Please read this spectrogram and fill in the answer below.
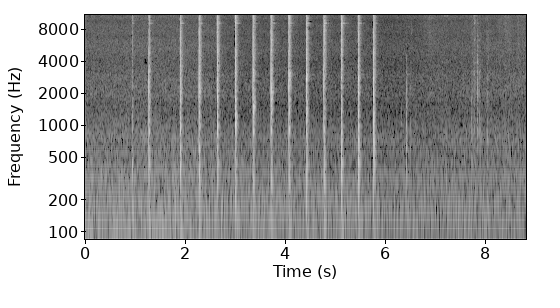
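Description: A hammer striking a wooden board laid on log stumps: about fourteen sharp, evenly spaced blows, roughly three a second, stopping about six seconds in.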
